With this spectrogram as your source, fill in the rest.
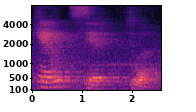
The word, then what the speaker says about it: Quero Ser Tua: It means I want to be yours, but you should pronounce it Quero Ser Tua.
